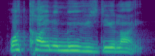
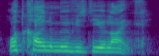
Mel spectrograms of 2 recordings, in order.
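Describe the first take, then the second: Both takes have the same delivery.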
